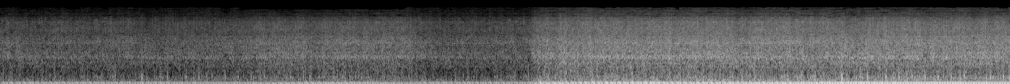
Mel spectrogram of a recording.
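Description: Steady low engine rumble with a hiss over it, stepping up louder about five seconds in, like an approaching vehicle.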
